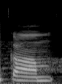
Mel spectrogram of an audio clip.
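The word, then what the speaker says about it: calm: देखना मैंने क्या कहा, ये एल कॉन्सोनेंट है, एल के पहले वोवेल है, तो देखो कॉलम नहीं, एल को साइलेंट करेंगे तो इसको क्या पढ़ेंगे हम? काम। क्या पढ़ लेंगे? काम।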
